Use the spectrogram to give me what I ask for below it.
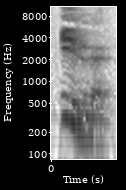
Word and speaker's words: île: Exemple, une île. Exemple, une île. Alors, île, là aussi, la prononciation de I n'a pas changé même s'il a pris l'accent circonflexe.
